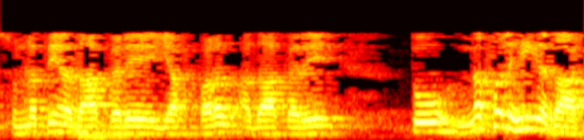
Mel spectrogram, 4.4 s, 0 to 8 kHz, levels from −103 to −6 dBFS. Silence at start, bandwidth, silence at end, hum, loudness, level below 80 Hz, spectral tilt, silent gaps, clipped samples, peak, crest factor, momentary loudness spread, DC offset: 0 s; 4 kHz; 0 s; none; -18 LUFS; -46 dBFS; -11 dB/octave; none; under 0.1%; -4 dBFS; 14 dB; 6 LU; under 0.1%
